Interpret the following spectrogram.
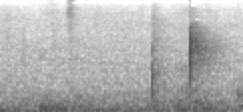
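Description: Snooker cue tip striking the cue ball with a sharp click, then a louder click of the cue ball hitting an object ball under half a second later.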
